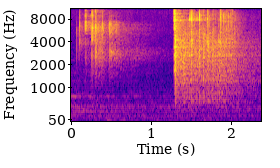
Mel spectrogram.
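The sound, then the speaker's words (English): Dice rolled and dropped onto a surface: a few light clicks are followed by one sudden, sharp clatter that rings bright and high and fades slowly. “The dice say yes.”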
